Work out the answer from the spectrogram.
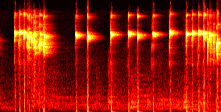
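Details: Lovebird singing to prompt other lovebirds: a burst of harsh high chatter, a pause, then paired sharp chips that quicken into a fast twittering run.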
